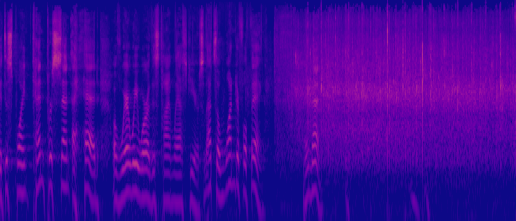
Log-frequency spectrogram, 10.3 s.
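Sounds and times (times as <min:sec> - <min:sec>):
speech: 0:00.0 - 0:07.1
audience clapping: 0:05.5 - 0:10.3.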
